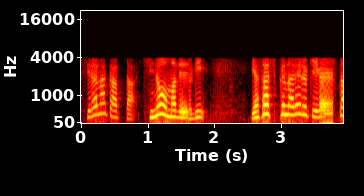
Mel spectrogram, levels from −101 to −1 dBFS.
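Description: Throughout, the speech carries the buzzy, gravelly roughness of the GSM full-rate codec, consistent with its 13 kbps mode. The vocal tract is modelled and driven by sparse pulses, so a spectrogram shows nothing above 4 kHz and coarse, smeared harmonics.

At 1.02 s the microphone volume is stepped up. The input gain jumps by about 7 dB in a single step, and voice and background noise get louder together. A waveform shows a sudden rise in the envelope, with the noise floor rising too.

From 1.5 to 1.66 s, lost GSM frames leave a 120 ms gap, which fits about six frames. The last good frame's settings are repeated, so the sound is held as a rough, metallic ring. A spectrogram shows frozen, repeating bands.

From 3.6 to 3.81 s, a longer run of lost GSM frames lasts 180 ms, which fits about nine frames. The held metallic ring hangs on through the gap before speech resumes.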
